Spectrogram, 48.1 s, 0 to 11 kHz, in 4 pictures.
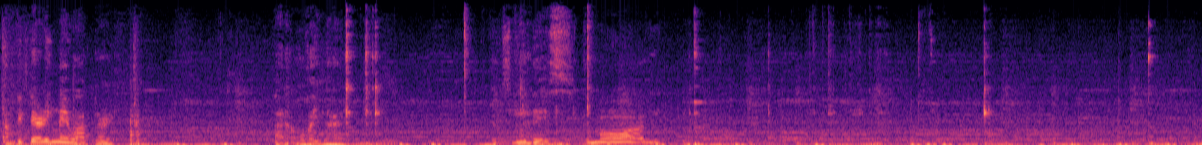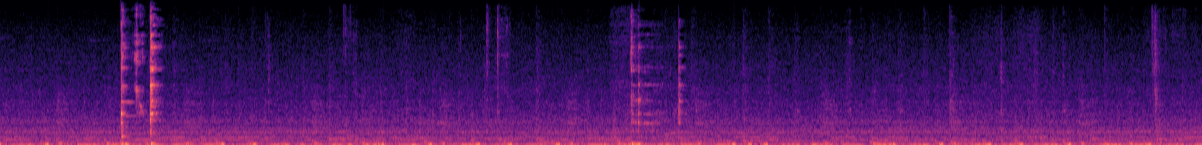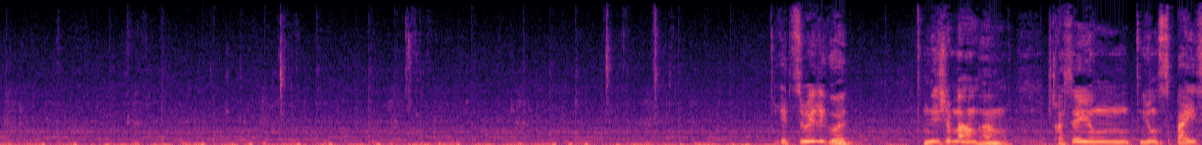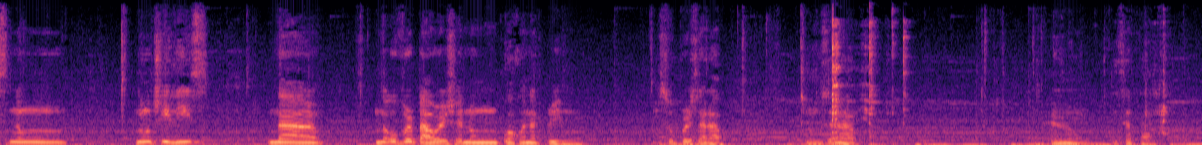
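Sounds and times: background music: 0.0s - 48.0s
cutlery clinking on plate: 13.2s - 13.7s.

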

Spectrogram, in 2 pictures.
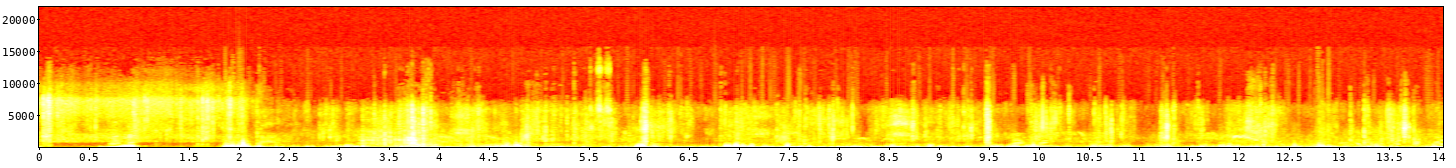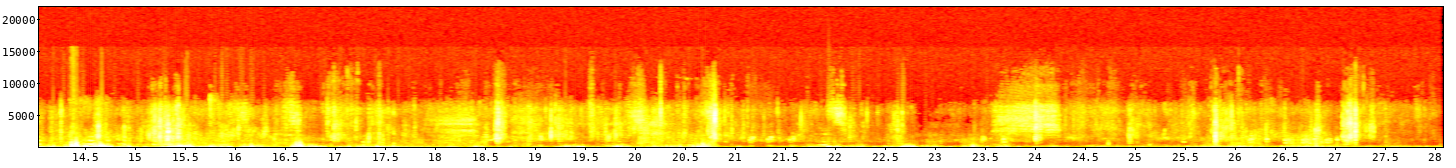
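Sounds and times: low uneven rumble: 0.0s - 5.9s.

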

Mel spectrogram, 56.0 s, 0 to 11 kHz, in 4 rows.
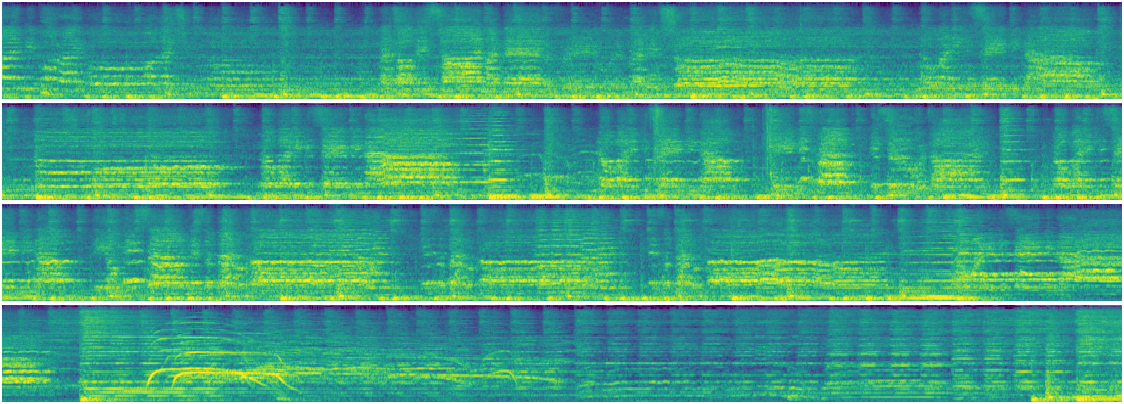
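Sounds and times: choir singing in harmony: 0.0s - 56.0s
instrumental accompaniment with beat: 0.0s - 56.0s.

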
